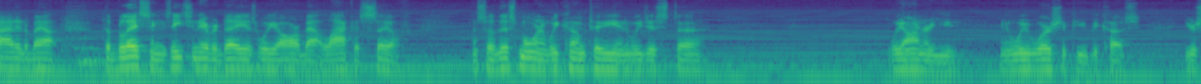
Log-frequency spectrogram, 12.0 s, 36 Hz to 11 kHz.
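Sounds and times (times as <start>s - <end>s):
buzzy electrical hum: 0.0s - 12.0s.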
